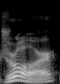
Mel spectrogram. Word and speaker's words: drawer: Zach asks My girlfriend was raised by her mother to pronounce the word drawer like draw. However, I tell her this is incorrect and it should be pronounced with the er at the end, as it is spelled drawer.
